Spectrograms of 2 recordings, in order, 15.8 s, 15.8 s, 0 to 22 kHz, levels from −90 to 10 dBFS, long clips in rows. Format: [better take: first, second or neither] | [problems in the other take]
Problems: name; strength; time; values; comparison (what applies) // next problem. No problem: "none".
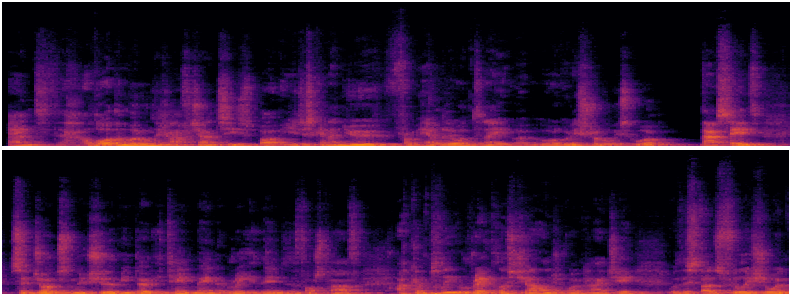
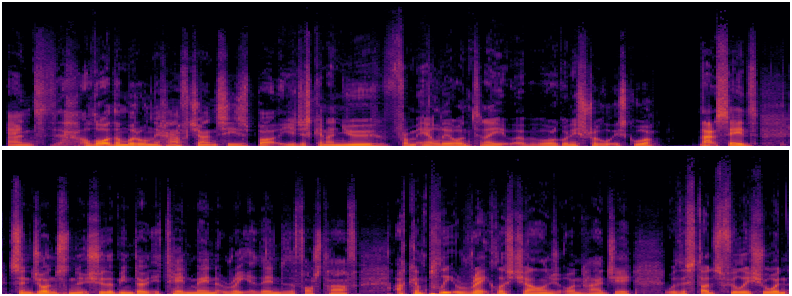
second | room echo; noticeable; dies away in 0.6 s // off-mic speech; far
